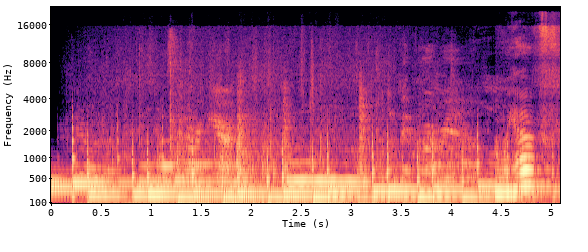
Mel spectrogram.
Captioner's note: classroom chatter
